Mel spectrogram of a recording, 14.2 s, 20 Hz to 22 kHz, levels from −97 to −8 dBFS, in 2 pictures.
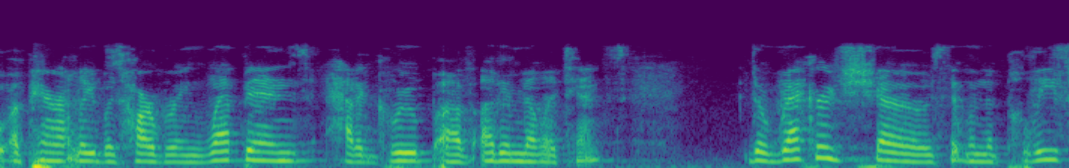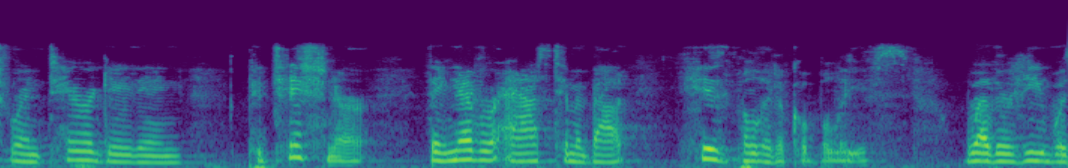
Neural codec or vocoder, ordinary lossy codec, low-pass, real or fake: codec, 16 kHz, 16 kbps, FreqCodec, larger model; Opus, 24 kbps; 7.2 kHz; fake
